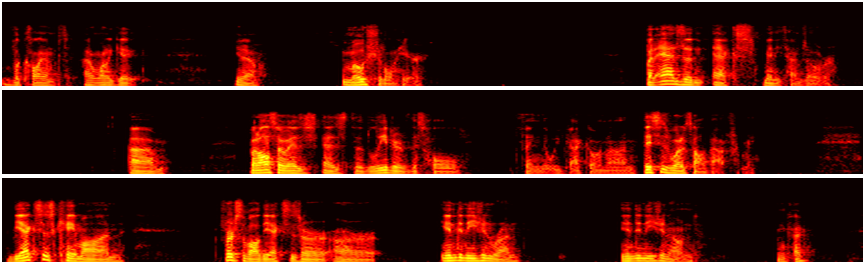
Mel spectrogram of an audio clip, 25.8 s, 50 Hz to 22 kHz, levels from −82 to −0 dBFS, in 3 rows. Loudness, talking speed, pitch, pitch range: -26 LUFS, 130 wpm, 95 Hz, 90-110 Hz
